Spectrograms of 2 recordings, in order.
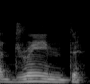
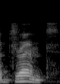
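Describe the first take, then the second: First: "dreamed" with a long ee and a soft final d; "dreamed" ending in a voiced d sound. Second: "dreamt" said with a short vowel and a crisp final t; "dreamt" ending in a clear t sound. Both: Shown as a demonstration. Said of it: "dos formas de pronunciarse".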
